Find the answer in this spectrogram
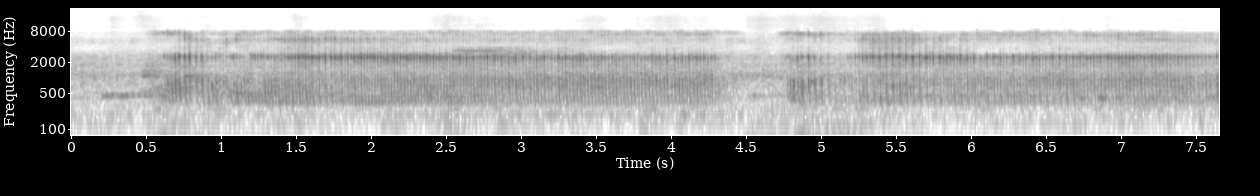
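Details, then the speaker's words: Loud, harsh, rattling snoring from a sleeping man, droning like a scooter engine, with brief pauses; he denies snoring and says he snores when lying straight on his back. "पण वाटतय ना ही scooter चालवल्याचा आवाज आहे पण हा scooter चालवल्याचा आवाज नाहीये >> ह्या माणसाच्या घोरण्याचा आवाज आहे."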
